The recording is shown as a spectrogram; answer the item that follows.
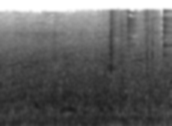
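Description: Indistinct voices in the background, with a brief sharp click about one and a half seconds in.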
